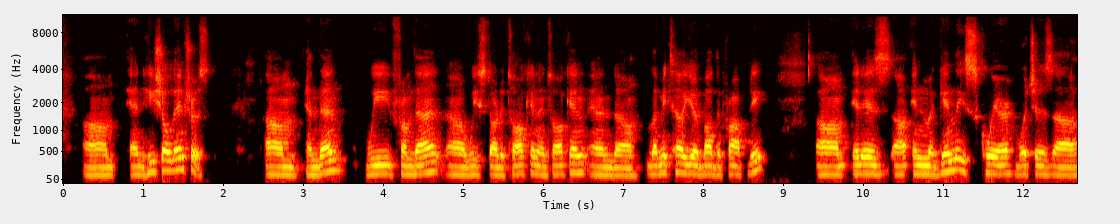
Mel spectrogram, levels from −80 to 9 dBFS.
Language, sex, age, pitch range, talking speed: English, male, 30-49, 105-125 Hz, 170 wpm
